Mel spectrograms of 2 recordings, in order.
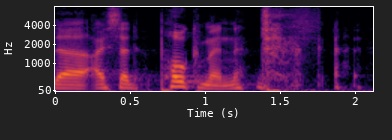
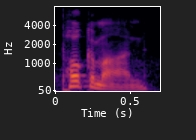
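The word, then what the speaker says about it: Pokémon: parts of this, because I said Pokemon, I was pronouncing it as Pokemon. When I was reading through the magazine, and then my mom pointed out, no, honey, that's an apostrophe on top of that E. It's Pokemon.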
